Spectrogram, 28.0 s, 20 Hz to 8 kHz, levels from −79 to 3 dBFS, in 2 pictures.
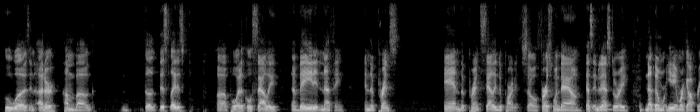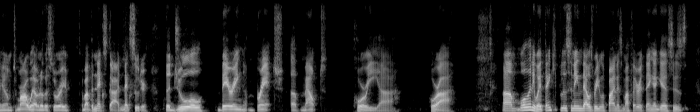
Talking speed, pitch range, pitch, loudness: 160 wpm, 95-125 Hz, 110 Hz, -21 LUFS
